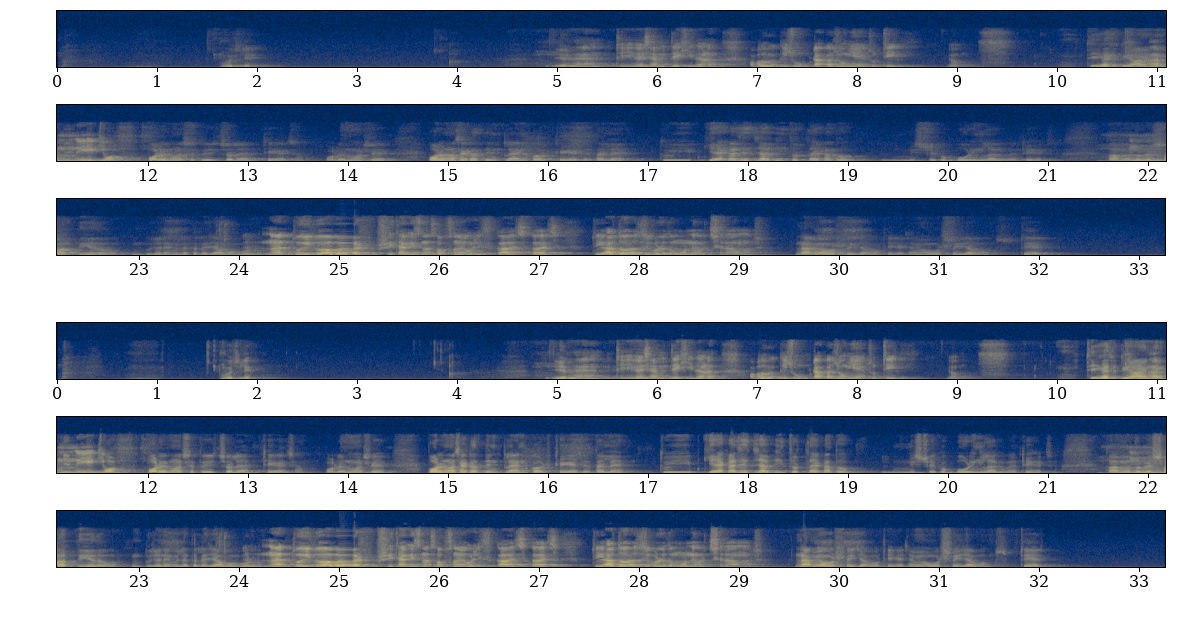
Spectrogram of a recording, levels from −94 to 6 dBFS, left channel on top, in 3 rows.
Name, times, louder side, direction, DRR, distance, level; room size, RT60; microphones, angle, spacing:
voice 1, 0.1-0.4 0.7-1.0 1.6-2.0 4.4-6.3 10.0-11.2 11.6-11.7 12.0-16.8 17.1-19.0 19.3-24.3 29.6-32.0, right 5 dB, 55° right, 9 dB, 0.3 m, -31 dB
voice 2, 5.1-8.4 8.9-9.5 10.9-11.6 21.8-22.2 24.0-29.2, right 2 dB, 25° right, 7 dB, 0.9 m, -28 dB
12.5 x 4.6 x 6.7 m, 0.82 s
head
